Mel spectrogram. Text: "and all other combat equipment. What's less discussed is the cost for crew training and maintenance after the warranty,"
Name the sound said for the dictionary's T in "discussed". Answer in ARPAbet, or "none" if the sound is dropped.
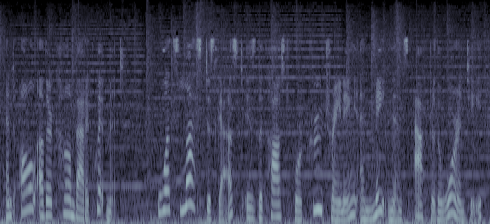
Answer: T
